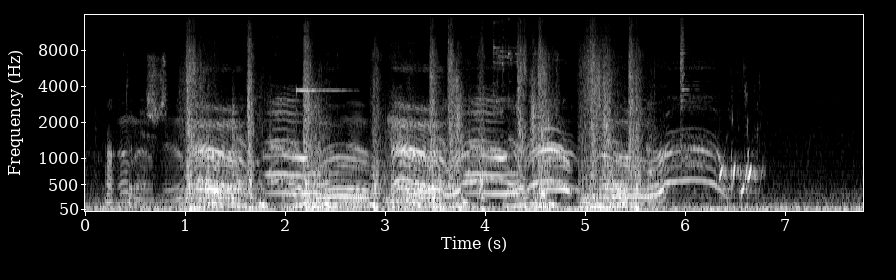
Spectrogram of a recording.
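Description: Creatures growl and cry out as they are hit.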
